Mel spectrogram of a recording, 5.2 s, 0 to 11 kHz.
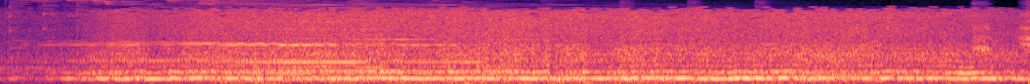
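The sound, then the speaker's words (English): A dense, steady swarm of bees drones loudly and continuously, a thick buzzing hum with a strong low tone that swells in after a brief quiet start and holds without any voices. “wow, they made the Fakist logo out of honey. Amazing. It's like a 3D printer that can sting you.”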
